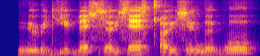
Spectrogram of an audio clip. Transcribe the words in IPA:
ɦʉ˨ ɽʉ˨dvʲø˦bɛː˨ɬzœ˨y̯ zɛː˦zqʰɵː˨y̯zø˨ wɵ˦bʱo˦

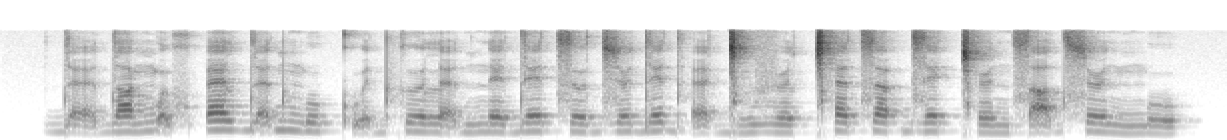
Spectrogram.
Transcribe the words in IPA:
dɛ̰˨ da˨ŋʷɛ̰˦˨xʷʔɛ˦ldɛ̰˦d ŋu˨ kʷʼḛ˨dkɯ˨l ɛ̰˨dne˨ de˦t͡sɯ˨d͡zø˦d e˦dʔɛ̰˨ɡ͡ǀɨ˨ vø˨lǀʰɛ˦t͡sɜ˦ʔd͡ze˦ ǀʰø˨nsa̰˦dsø˦˨n ŋu˨

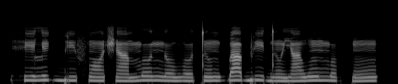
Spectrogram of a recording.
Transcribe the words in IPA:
hi˨li˧ ɡ͡bi˨fɔ̃˨ʃã˨ mo˧no˨ wo˨tũ˨˦ ɡ͡ba˦bi˦˨ dũ˨jã˨˦ wũ˦mo˦˨ k͡pũ˨˦

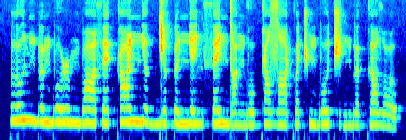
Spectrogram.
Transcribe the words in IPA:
loʎmbœmboɹ mbɑθɛ kɑɲjəɡ ɟəɠœɲ ɛʎ θɛɲdɑ ŋɡokɛ zˤækɒt͡ʃ mbot͡ʃəɡmbœ kəðˤo

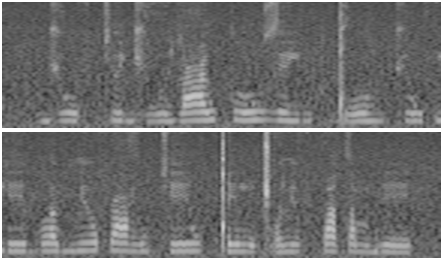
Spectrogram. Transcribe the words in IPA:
d͡ʒoːfcɘ d͡ʒɔ̤ðɨʎʕɘw klow zejifɡ͡ǃoːʎ t͡ʃowfjeːb lˠiblʲɔf ʕe̤wceːw ǃem ɡ͡ǁɔlʲɔfθɔ tˤombe

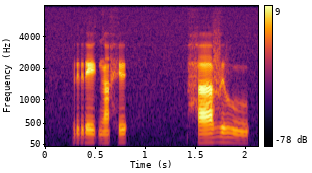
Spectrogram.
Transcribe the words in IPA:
reː˨ɡã˨hɪ˦ | haː˨˦vɪ˦βuː˨

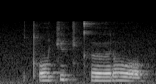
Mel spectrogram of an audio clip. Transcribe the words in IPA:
tʼocyc kʰɵːɾoː

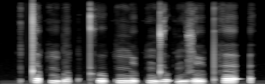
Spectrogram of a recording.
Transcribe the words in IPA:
tə˧pmbə˩pkʰu˧p ŋʉ˧pndu˩ʔnzʉ˧pʰə˥ʔ

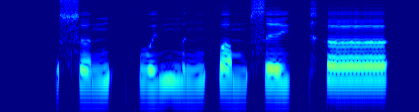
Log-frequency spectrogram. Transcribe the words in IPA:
sɵ˨˥nkʷʰɐ˨˥j n̪ɪ˨˥ŋpɐ˨mse˧j kʰœː˥

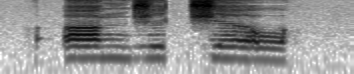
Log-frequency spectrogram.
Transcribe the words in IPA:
ʔaŋʒə t͡ʃɛlˠ

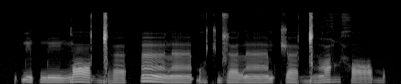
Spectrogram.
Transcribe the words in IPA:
ɓĩ˨˩pŋ͡mĩː˨˩ŋ͡mɔː˥˩ɡ͡ǀœ˨˩ | œ̃ː˥˩læ̃ː˨˩ɓɔ̤˨˩t͡ʃd͡zœ˨˩ læ̃ː˨˩˦bt͡ʃœ˨˩ ɡ͡ǀœ̃˨˦ʕɑ̤˥ xɔ˨˩˦b

